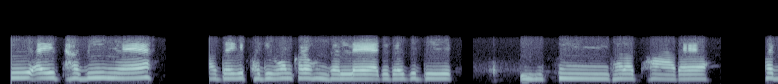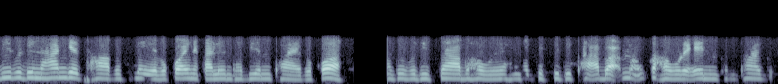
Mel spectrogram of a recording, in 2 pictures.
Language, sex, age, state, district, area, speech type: Manipuri, female, 30-45, Manipur, Senapati, rural, conversation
